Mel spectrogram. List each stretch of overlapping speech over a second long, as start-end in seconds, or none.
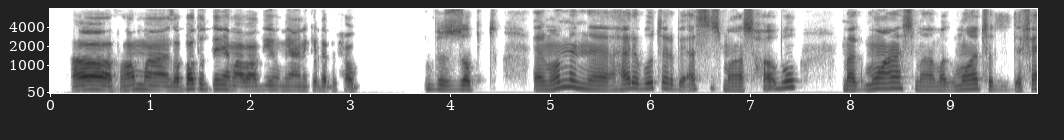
none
